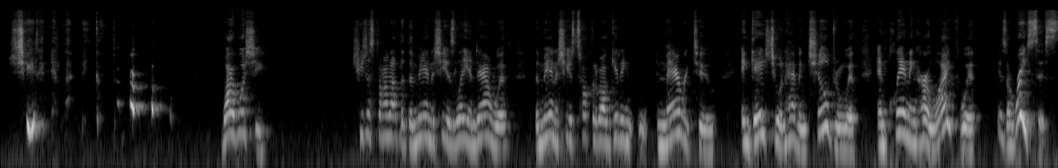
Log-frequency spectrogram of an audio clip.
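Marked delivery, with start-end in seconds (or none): 0.1-2.3 strained, forced, put-on fake sobbing. Retelling how a man tried to cry over a woman: imitating his forced crying. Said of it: "try to cry".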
